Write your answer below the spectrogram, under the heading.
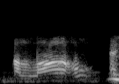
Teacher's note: ما في حرف الواو وإنما ها بعدها همزة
